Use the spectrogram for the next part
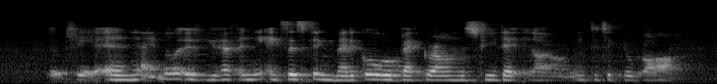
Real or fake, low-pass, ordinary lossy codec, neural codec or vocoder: fake; none; none; codec, 16 kHz, 0.8 kbps, ZipCodec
